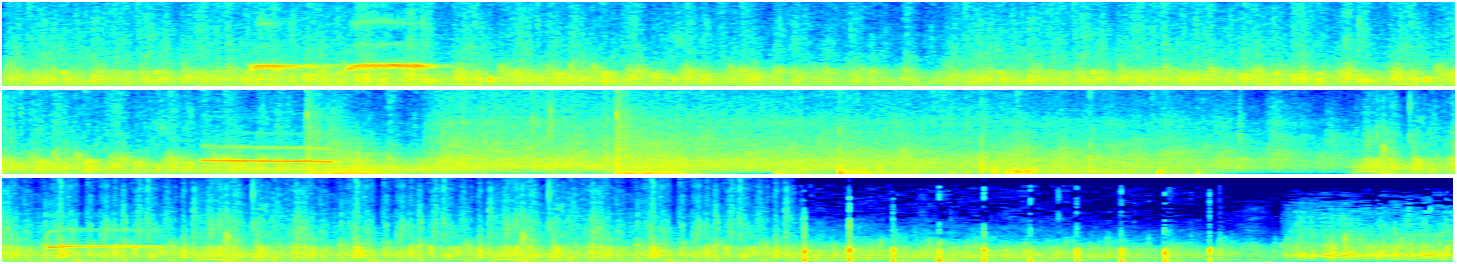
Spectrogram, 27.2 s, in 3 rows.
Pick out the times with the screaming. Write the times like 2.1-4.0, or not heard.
not heard.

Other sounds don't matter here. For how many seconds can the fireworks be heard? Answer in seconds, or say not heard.
6 s.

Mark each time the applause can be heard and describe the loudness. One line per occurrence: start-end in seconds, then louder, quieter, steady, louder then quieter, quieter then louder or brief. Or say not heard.
0.0-27.1 steady.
